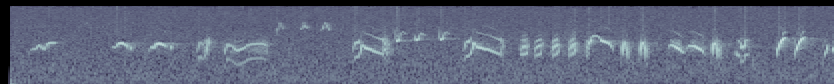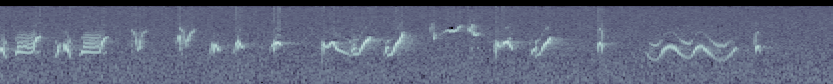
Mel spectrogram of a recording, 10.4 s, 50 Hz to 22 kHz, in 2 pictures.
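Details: Curve-billed Thrasher singing in spring in Embudito Canyon, Sandia Mountains foothills, eastern edge of Albuquerque, New Mexico, March 31, 2010, about 9:30 am: a long, varied run of whistled and warbled phrases, quick rising and falling notes, faint background hiss.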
